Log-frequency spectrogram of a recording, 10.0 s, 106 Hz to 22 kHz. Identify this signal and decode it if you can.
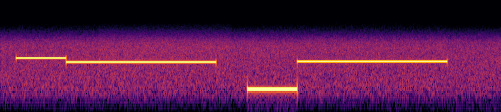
Two-tone page, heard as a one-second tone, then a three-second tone, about 1400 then 1150 Hz, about 320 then 1180 Hz, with radio hiss.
